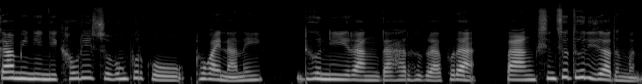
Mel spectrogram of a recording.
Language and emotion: Bodo, disgusted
